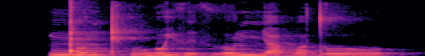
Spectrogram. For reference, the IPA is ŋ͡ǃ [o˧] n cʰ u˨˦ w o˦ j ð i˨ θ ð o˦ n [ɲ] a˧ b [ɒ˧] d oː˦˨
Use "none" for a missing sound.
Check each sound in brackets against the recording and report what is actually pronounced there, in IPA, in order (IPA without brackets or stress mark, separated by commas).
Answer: o˦, ɲ, ɒ˧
